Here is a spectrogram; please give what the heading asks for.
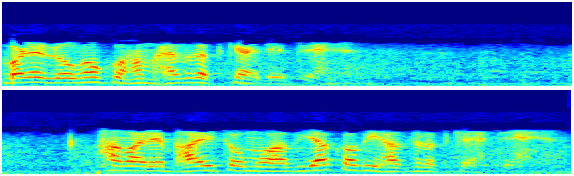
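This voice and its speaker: A man preaching a sermon, telling stories and rising emphatically on his key points. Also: high voice. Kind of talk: religious sermon. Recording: tinny phone-like lo-fi recording with faint hiss.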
